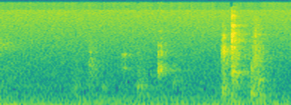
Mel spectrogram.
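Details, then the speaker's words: Lutron Maestro fan control and light dimmer switch rocked up and down: a few faint, soft clicks from inside the switch as the light dims in a quiet room; normal dimmer relay clicking. "the light when you click it up and down it kind of you can hear it rocking in there you know maybe switching you know whatever it does for allowing the voltage to go to the device so it it'll click up and down"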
